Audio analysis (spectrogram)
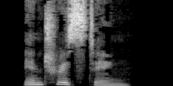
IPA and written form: ˈɪn.trə.stɪŋ (Interesting)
